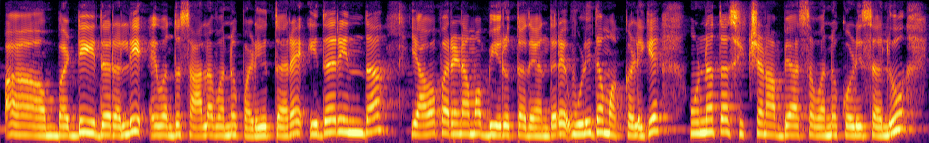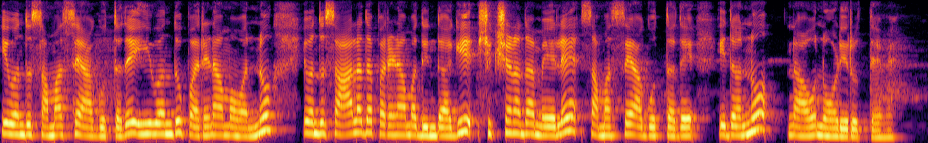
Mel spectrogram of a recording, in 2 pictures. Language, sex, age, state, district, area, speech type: Kannada, female, 18-30, Karnataka, Chikkaballapur, rural, spontaneous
